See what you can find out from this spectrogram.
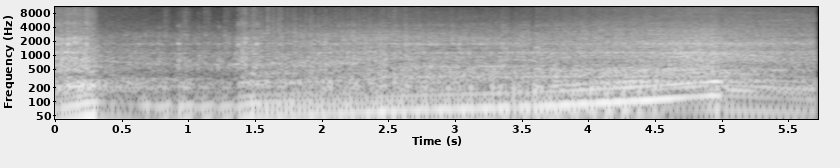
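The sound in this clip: A car engine fires up while mechanics work on it at a desert bivouac. After an initial burst it runs with a rough mid-range drone, then revs up with a steadily rising pitch before easing back down near the end.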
